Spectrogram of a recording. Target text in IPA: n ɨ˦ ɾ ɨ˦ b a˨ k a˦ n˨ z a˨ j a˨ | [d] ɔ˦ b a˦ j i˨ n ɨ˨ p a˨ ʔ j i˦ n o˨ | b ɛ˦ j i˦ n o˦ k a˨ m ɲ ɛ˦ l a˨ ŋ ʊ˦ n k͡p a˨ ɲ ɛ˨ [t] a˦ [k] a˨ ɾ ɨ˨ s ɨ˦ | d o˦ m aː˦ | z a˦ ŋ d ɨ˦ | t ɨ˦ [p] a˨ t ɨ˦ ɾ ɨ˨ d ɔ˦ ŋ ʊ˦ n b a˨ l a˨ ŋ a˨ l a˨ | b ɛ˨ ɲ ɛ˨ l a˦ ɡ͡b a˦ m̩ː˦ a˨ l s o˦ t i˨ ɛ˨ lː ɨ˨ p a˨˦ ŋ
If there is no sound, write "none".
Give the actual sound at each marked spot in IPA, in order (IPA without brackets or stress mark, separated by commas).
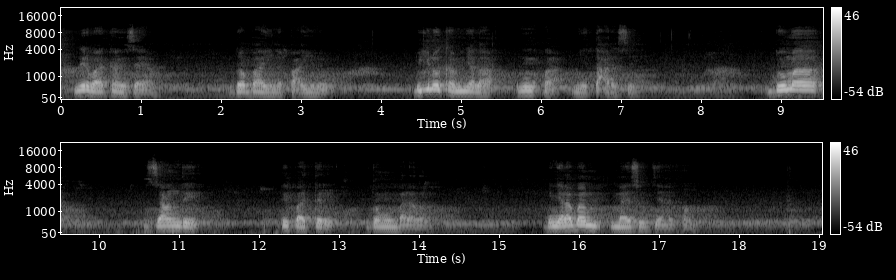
d, t, ʔ, p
